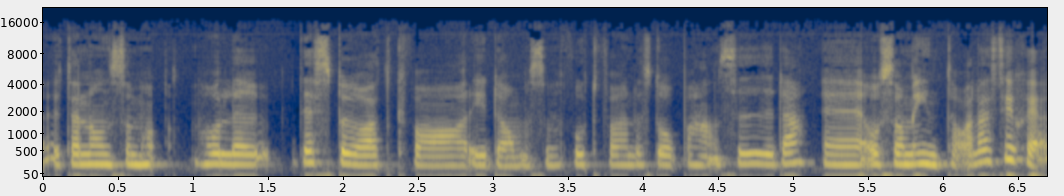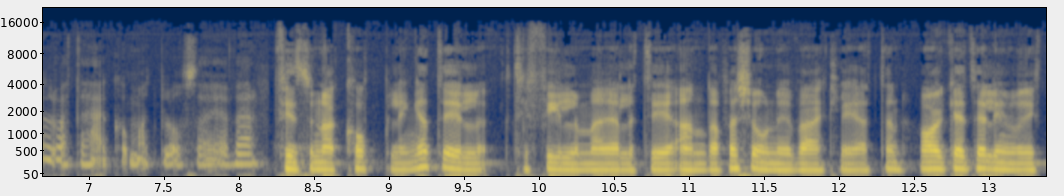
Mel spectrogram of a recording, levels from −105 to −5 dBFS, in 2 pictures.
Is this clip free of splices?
no; 3 cuts; at 1.6 s, 5.1 s, 8.2 s

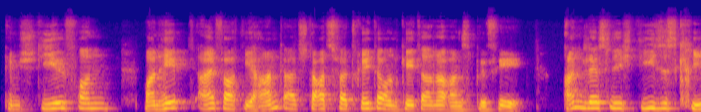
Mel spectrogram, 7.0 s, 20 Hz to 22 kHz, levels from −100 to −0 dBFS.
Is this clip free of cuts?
yes; 0 cuts

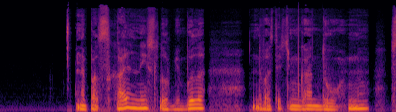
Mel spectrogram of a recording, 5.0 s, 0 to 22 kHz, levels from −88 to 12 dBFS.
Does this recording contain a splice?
no; 0 cuts

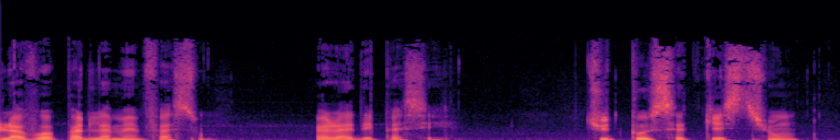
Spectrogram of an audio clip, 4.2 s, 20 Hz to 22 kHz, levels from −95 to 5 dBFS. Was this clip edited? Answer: yes; 2 cuts; at 1.6 s, 2.9 s

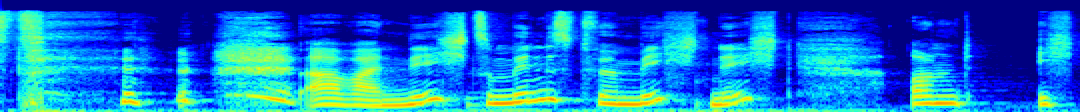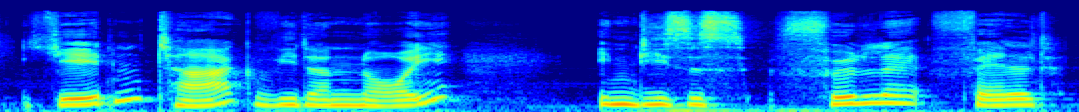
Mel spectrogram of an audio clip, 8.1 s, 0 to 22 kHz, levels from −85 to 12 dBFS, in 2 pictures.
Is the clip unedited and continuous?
no; 3 cuts; at 1.1 s, 1.7 s, 4.1 s

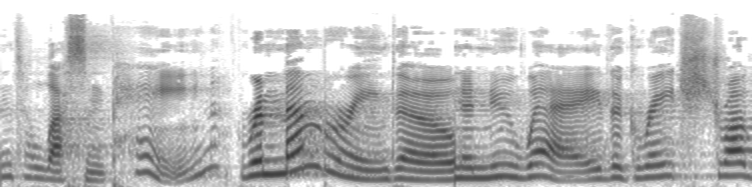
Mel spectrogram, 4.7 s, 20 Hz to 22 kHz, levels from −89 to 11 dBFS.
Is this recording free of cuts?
no; 2 cuts; at 1.4 s, 2.8 s

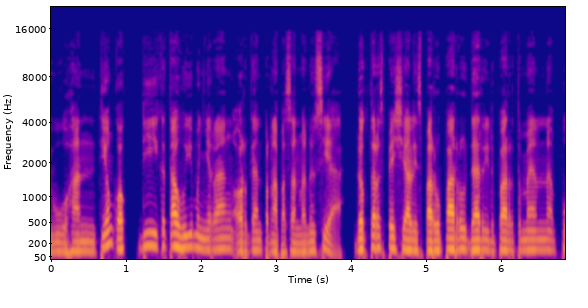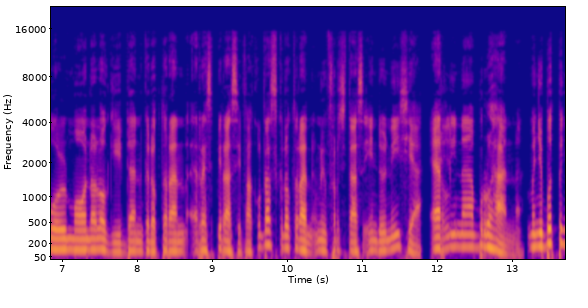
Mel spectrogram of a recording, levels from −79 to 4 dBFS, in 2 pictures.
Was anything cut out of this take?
no; 0 cuts

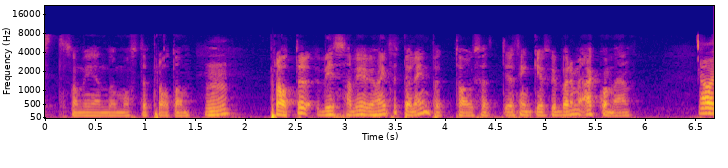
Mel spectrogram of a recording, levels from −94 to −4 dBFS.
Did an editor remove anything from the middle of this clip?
yes; 1 cut; at 1.5 s

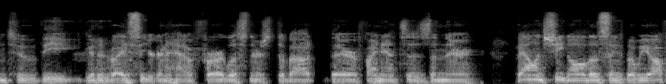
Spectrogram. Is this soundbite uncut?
yes; 0 cuts

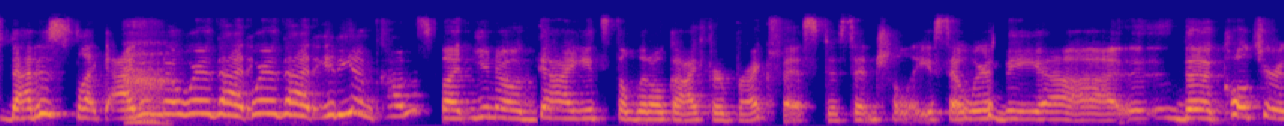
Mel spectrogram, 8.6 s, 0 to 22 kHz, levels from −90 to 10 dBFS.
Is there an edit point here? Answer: yes; 4 cuts; at 1.7 s, 2.9 s, 3.6 s, 6.6 s

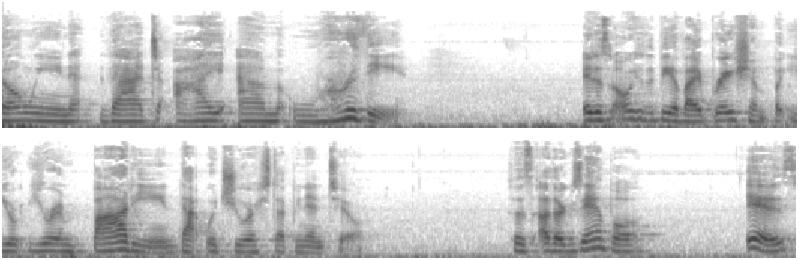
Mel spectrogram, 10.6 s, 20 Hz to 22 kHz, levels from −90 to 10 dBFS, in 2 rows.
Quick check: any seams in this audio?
no; 0 cuts

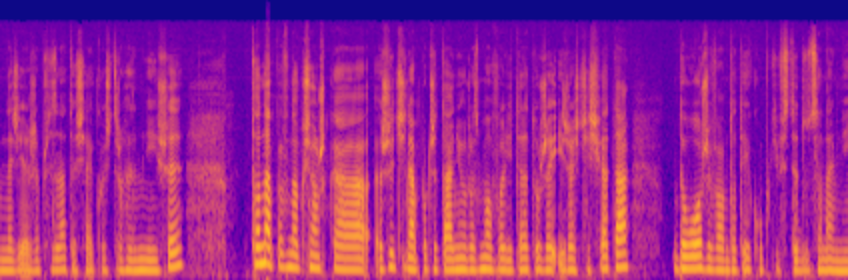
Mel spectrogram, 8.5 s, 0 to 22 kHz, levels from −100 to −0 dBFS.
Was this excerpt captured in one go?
yes; 0 cuts

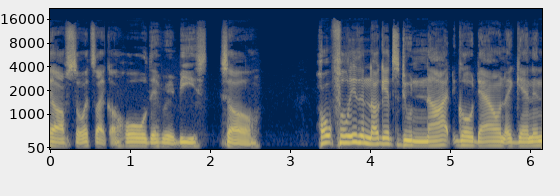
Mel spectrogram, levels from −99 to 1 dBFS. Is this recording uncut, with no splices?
no; 1 cut; at 2.0 s

